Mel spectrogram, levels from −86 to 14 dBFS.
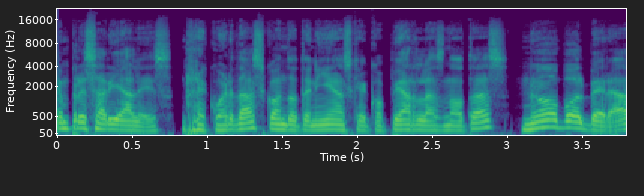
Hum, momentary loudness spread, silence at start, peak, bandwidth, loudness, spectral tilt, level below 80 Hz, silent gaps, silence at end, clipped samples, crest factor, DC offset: none; 5 LU; 0 s; -2 dBFS; 16 kHz; -15 LUFS; -6 dB/octave; -40 dBFS; none; 0 s; under 0.1%; 12 dB; under 0.1%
